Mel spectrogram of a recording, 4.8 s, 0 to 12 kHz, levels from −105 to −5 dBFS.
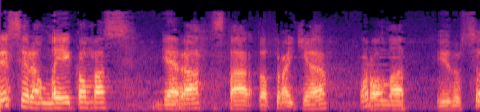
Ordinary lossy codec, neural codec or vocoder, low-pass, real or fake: MP3, 32 kbps; codec, 24 kHz, 0.9 kbps, WavTokenizer, medium music audio release; 10.8 kHz; fake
